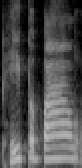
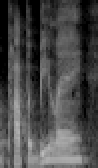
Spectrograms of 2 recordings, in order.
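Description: First: "papabile" said as PAY-puh-bal, English style; anglicized guess. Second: "papabile" said as PAH-puh-BEE-lay; Italian-style pronunciation. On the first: Narrator checking which pronunciation is right, anglicized "papabile". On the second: Narrator offering the other option, Italian-style "papabile". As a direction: give "papabile" four syllables, ending in BEE-lay. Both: Shown as a demonstration. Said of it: "Maybe I'm saying it right".

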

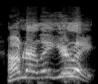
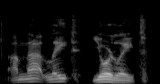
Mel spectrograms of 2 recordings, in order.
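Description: First: High, loud comic comeback; jokey high-pitched outburst; mock indignant shout. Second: Said in the usual way. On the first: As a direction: yell it back in playful protest. Repeats the line as mock outburst.

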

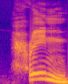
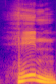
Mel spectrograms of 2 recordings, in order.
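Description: First: Higher হিন with a tight, pressed হ; pressed throat H. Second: হিন with a light, unpressed হ. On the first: Teacher drilling two H sounds, throat-pressed হিন. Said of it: "চেপে উচ্চারণ করতে হবে গলার মধ্যে". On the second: Teacher drilling two H sounds, light হিন. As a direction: let হিন start on an easy open breath. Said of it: "আর একটা হালকা নরমাল উচ্চারণ". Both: Shown as a demonstration.

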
